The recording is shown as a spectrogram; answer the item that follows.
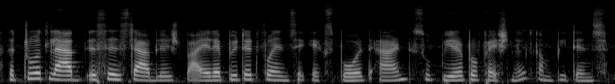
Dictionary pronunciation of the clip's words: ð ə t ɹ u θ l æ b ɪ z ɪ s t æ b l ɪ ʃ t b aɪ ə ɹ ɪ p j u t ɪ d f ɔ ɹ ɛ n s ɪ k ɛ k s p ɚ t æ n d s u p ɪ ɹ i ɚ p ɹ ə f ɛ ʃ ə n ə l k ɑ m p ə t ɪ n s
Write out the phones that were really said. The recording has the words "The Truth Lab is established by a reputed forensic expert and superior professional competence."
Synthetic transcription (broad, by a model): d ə t ɹ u t l æ b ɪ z ɪ s t æ b l ɪ ʃ t b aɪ ə ɹ ɪ p j u t ɪ d f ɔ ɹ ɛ n s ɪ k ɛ k s p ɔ t æ n d s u p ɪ ɹ p ɹ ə f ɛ ʃ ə n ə l k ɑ m p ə t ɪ n s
